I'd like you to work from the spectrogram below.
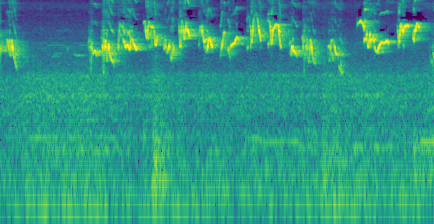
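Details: A Yellow-fronted canary from Mozambique sings a fast, twittering series of high warbled notes and trills after a short quiet start, the phrases rising and falling continuously.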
